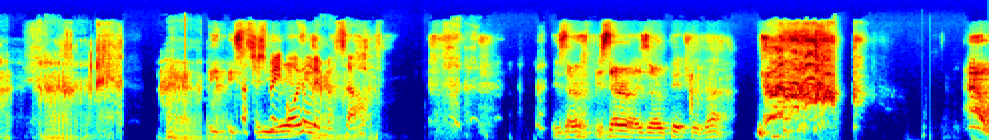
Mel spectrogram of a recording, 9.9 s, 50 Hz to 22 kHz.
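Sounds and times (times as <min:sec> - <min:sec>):
dog growling snarl: 0:00.0 - 0:03.9
speech: 0:02.1 - 0:03.9, 0:05.5 - 0:08.1.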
